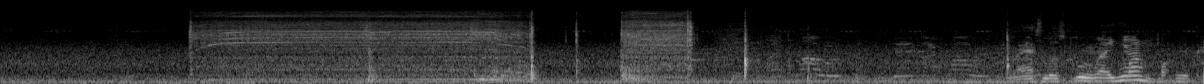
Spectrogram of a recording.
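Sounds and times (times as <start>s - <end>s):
power drill running: 1.9s - 5.4s, 6.2s - 7.0s.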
